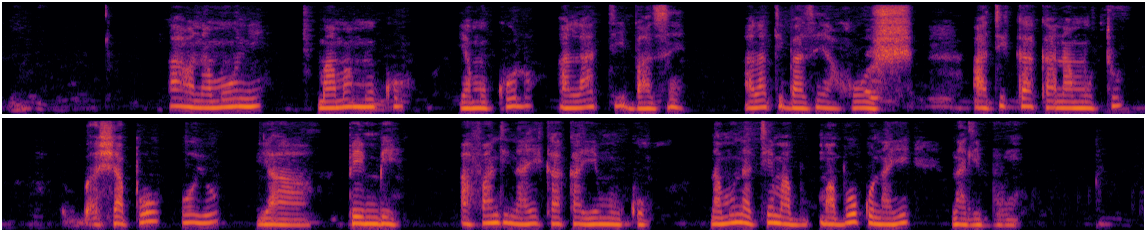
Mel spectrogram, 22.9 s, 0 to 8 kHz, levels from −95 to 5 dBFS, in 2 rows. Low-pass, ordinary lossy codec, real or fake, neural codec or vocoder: 7.2 kHz; MP3, 64 kbps; real; none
